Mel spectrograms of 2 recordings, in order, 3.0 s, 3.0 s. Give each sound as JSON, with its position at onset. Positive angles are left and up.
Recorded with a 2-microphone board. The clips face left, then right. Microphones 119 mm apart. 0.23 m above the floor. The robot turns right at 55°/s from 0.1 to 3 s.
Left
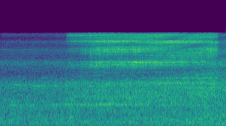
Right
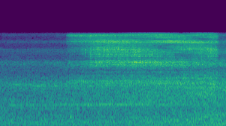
{"t": 0.9, "sound": "a running tap", "azimuth_deg": 75, "distance_m": 1.2}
